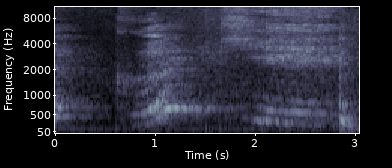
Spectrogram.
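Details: Laughter and chuckling mixed with a few spoken words in a small indoor room, with no animal voice heard.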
